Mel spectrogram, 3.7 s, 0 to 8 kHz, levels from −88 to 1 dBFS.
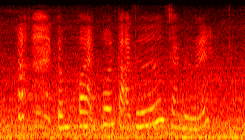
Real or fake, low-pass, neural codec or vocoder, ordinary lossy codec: real; 7.2 kHz; none; AAC, 32 kbps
